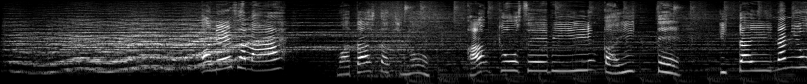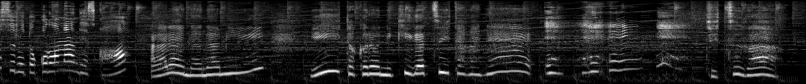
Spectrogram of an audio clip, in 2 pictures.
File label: Voice Drama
